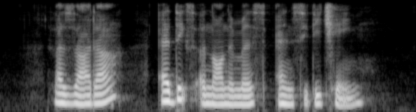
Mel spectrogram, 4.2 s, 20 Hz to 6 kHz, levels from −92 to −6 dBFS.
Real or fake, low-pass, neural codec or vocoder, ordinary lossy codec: real; 5.4 kHz; none; none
